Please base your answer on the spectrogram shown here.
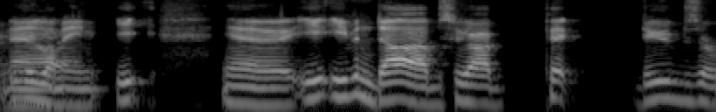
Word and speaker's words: Dobbs: Yeah, Dobbs, and I believe that I've heard the correct pronunciation is Dobbs. I don't know what that U's doing in there, but yeah, man, how you feeling?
